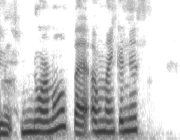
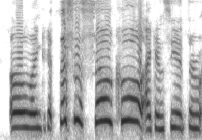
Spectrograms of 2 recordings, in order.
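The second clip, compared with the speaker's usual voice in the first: excited yelling, much higher; 6 semitones higher than usual. Watching something through her phone while filming, excited yelling. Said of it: "I don't mean to yell".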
